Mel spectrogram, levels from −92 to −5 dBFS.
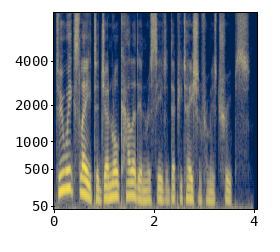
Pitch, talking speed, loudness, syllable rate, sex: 135 Hz, 160 wpm, -18 LUFS, 5.4 syllables/s, male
